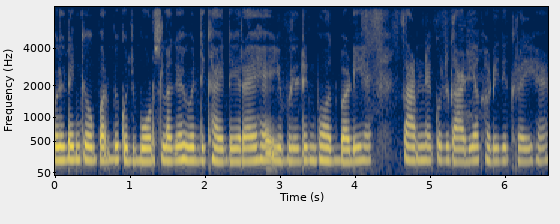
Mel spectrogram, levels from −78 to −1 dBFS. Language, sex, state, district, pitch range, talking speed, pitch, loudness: Hindi, female, Uttar Pradesh, Jyotiba Phule Nagar, 190-200 Hz, 220 wpm, 195 Hz, -16 LUFS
